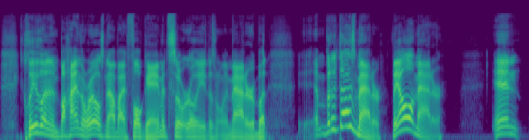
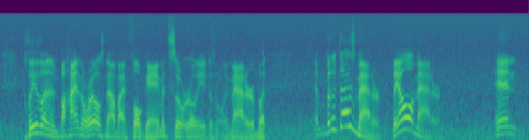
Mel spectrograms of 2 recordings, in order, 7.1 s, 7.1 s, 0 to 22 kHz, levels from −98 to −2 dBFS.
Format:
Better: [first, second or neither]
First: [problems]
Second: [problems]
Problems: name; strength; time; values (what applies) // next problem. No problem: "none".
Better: first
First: none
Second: hiss; noticeable; throughout; 15 dB below the speech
